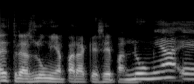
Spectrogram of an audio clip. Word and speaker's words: Lumia: Lumia, así tal cual como se escribe.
